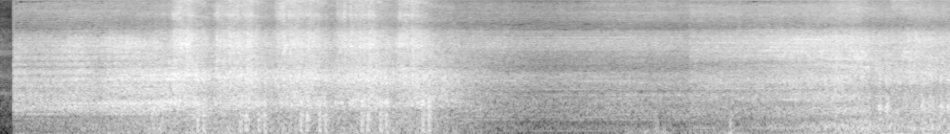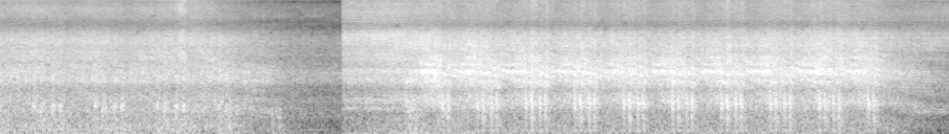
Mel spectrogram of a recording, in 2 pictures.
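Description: Trains rumble past a level crossing beside the Trent & Mersey Canal in long, loud stretches, three passing in turn, the noise swelling and easing with a brief lull between passes.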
